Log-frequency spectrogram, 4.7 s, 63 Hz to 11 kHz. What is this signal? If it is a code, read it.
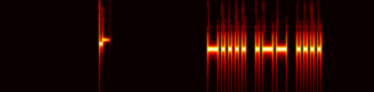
Morse code, heard as a keyed tone, about 28 wpm, 700 Hz. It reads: 6WH
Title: Three Challenging Letter-Number Combinations 28wpm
